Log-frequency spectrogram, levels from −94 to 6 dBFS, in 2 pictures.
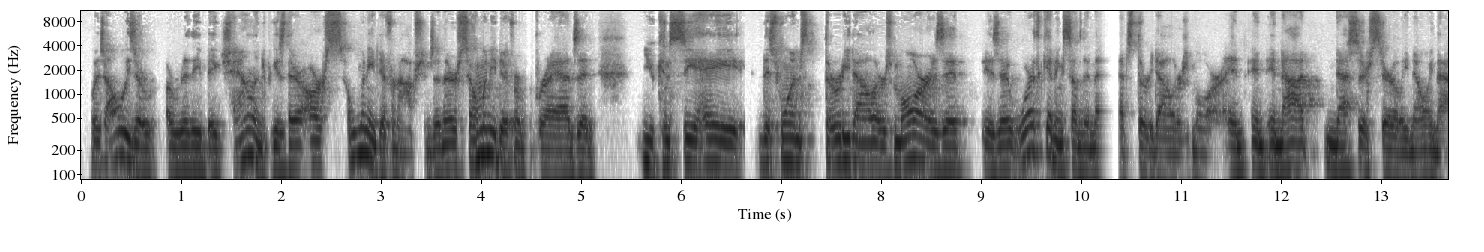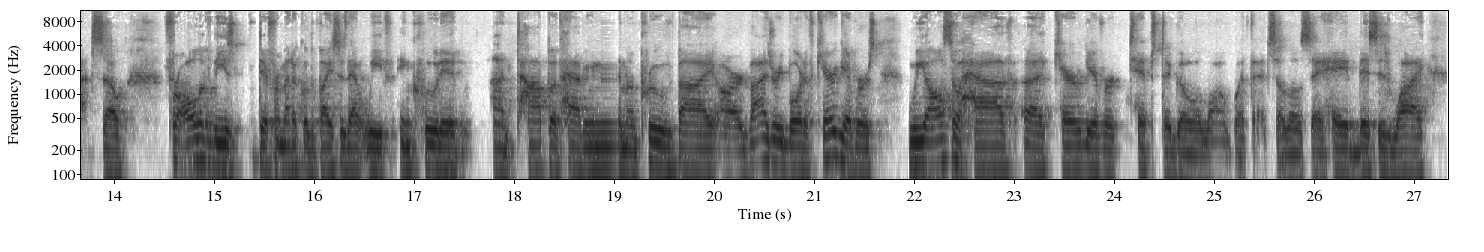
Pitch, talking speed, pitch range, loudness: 115 Hz, 195 wpm, 110-125 Hz, -14 LUFS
